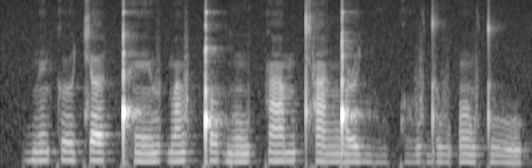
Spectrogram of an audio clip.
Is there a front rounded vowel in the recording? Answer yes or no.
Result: no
